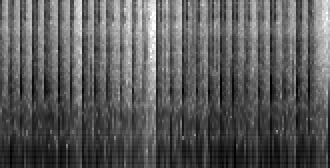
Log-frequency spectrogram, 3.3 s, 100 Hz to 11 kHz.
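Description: Rapid computer mouse clicking, a fast, steady stream of sharp clicks at roughly ten per second, fairly loud, with a brief pause midway and no talking; a world-record run of 760 mouse clicks in one minute.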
